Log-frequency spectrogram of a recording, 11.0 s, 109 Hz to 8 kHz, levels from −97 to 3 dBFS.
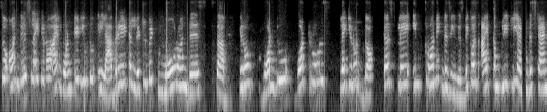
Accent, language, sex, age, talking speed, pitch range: native, Hindi, female, 20-39, 205 wpm, 240-345 Hz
